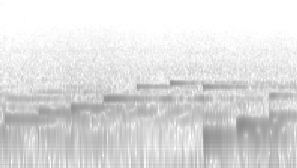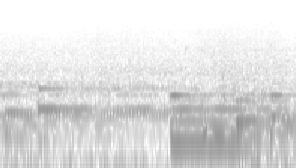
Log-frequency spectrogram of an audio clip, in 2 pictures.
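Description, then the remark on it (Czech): Soft sea waves wash steadily onto the shore, a continuous hushed surf blended beneath slow, sustained ambient chords that shift gently throughout; no one speaks. “nech se ukolébat mořskými vlnami”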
